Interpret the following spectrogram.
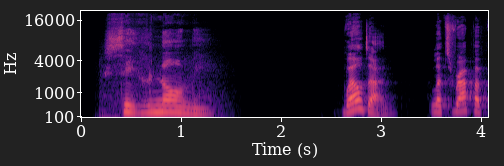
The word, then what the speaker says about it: Συγγνώμη: to pronounce a G as if an H sound were to follow after it and hold that sound while you exhale. The after sound created by that H is what you're looking for.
